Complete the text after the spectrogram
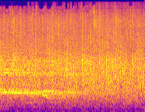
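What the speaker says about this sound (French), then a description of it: "Je voudrais qu'on l'applaudisse très fort parce qu'elle est rayonnante" Warm, steady applause from a French TV game-show studio audience for a contestant, a thick continuous patter of clapping with a faint tonal hum beneath it early on.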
